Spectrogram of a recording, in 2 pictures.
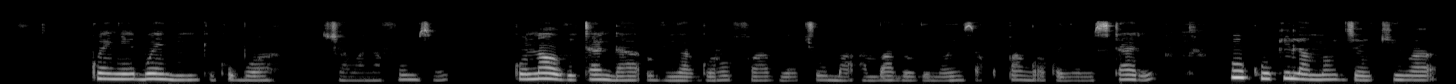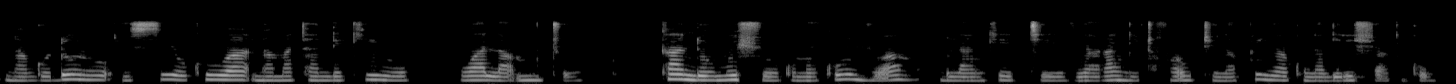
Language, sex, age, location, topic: Swahili, female, 25-35, Nairobi, education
